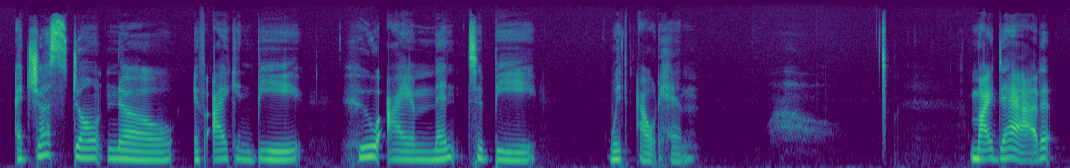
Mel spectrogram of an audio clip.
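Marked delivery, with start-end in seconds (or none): none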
